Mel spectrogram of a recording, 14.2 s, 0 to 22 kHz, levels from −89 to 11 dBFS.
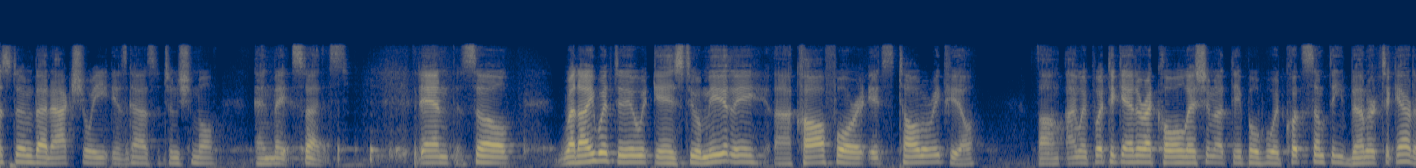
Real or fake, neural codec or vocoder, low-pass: fake; codec, 16 kHz, 0.5 kbps, X-Codec, HuBERT features, trained on balanced general audio; 7.2 kHz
